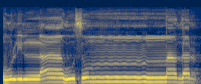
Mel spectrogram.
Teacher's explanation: mim yang bertasdid gunnah mustadada kita dengungkan selama 3 harakat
